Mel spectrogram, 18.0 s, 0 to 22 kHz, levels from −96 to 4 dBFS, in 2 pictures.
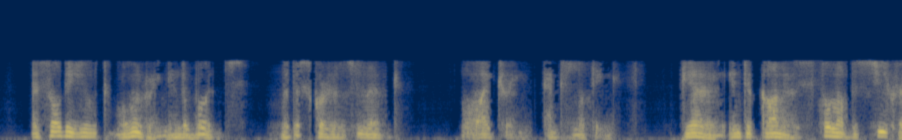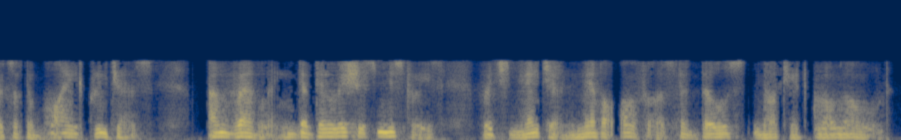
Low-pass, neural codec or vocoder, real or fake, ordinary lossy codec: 3.6 kHz; codec, 16 kHz, 1 kbps, FreqCodec, smaller model; fake; AAC, 16 kbps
